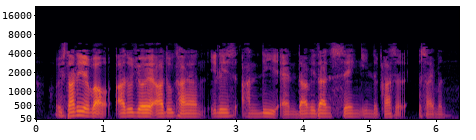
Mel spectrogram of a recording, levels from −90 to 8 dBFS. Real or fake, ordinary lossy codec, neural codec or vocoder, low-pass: real; MP3, 24 kbps; none; 7.2 kHz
